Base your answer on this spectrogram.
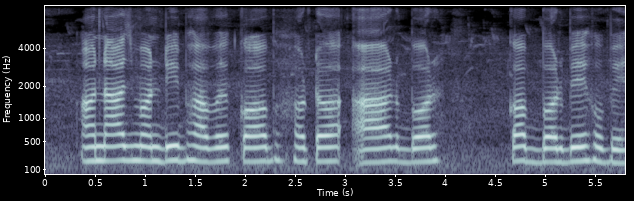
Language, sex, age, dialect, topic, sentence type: Magahi, female, 41-45, Northeastern/Surjapuri, agriculture, question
